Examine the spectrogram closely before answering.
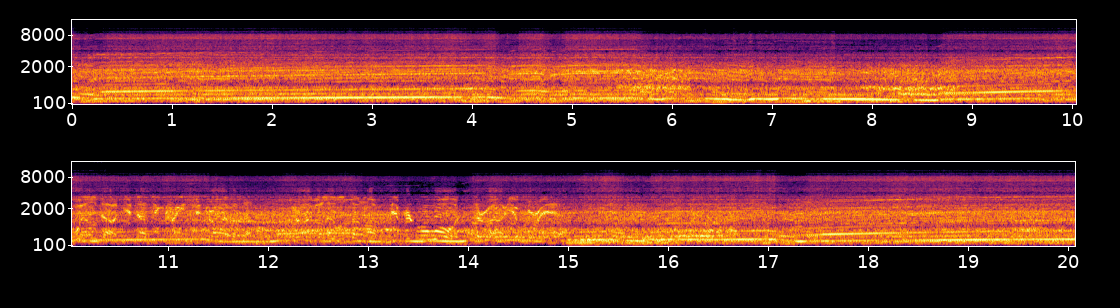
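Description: A racing car engine roars and whines through gear changes from a television speaker.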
